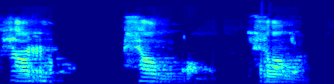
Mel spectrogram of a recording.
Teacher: ro-nya sukun, dibaca dengan suara tebal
